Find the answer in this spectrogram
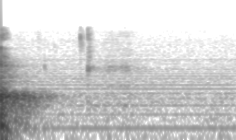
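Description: A man's drawn-out hesitation sound fading out over the first half second, then a pause near silence with one faint, brief click just under a second in.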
